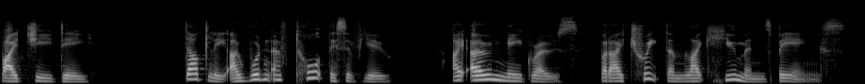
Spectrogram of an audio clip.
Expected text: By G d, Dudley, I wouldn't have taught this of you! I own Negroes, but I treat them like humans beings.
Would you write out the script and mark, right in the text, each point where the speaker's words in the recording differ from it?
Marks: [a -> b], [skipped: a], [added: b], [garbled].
By G d, Dudley, I wouldn't have taught this of you! I own Negroes, but I treat them like humans beings.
